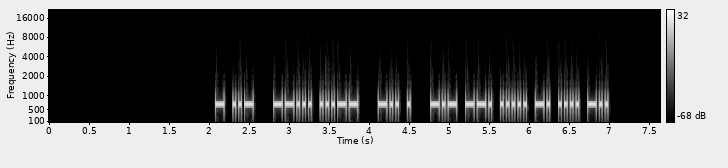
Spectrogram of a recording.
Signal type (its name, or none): Morse code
